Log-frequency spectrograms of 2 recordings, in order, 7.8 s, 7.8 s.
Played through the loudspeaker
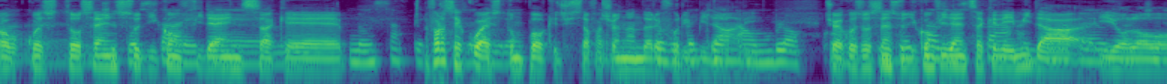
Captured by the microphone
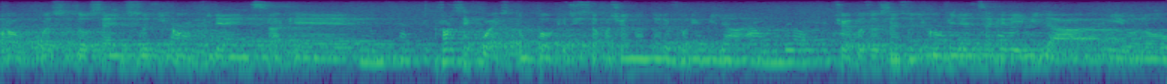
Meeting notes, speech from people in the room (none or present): none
